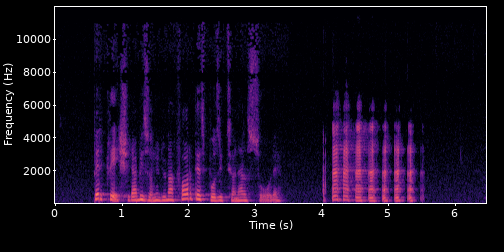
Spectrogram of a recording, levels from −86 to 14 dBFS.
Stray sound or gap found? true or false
true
